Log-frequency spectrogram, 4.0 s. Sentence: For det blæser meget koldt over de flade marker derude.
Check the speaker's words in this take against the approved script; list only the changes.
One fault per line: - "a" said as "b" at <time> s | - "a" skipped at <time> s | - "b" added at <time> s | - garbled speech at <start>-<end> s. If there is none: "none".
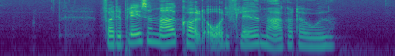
none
